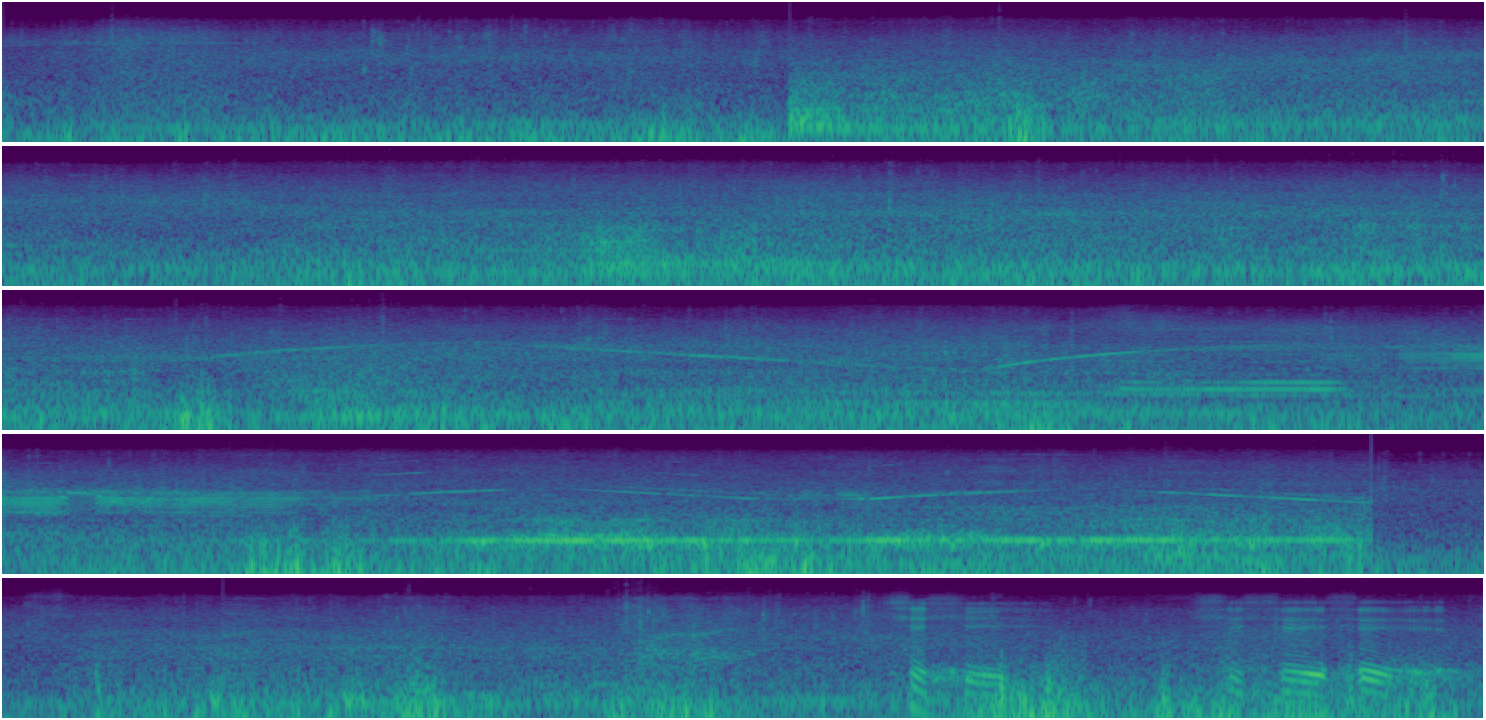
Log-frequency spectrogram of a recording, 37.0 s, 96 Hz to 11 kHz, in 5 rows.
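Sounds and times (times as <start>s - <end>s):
wind buffeting microphone: 0.0s - 37.0s
distant siren wailing: 4.0s - 29.1s.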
